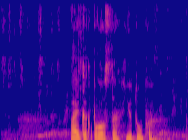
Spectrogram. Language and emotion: Russian, neutral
